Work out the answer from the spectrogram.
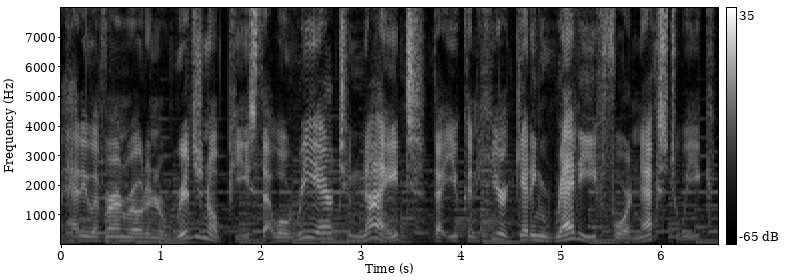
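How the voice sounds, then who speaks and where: A man hosting a radio show, chatting casually and live from the studio. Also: mid-range voice.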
